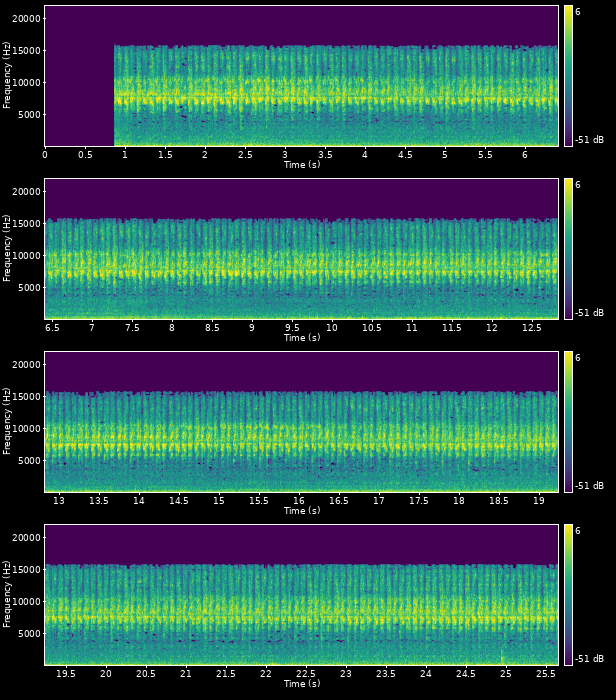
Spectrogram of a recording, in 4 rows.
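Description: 1999 Chevrolet Silverado 1500's 4.3-litre V6 idling steadily in the open engine bay, starting about a second in, with a steady high-pitched hiss over the engine.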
